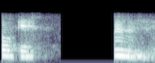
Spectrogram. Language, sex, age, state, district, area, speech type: Tamil, female, 18-30, Tamil Nadu, Namakkal, urban, conversation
